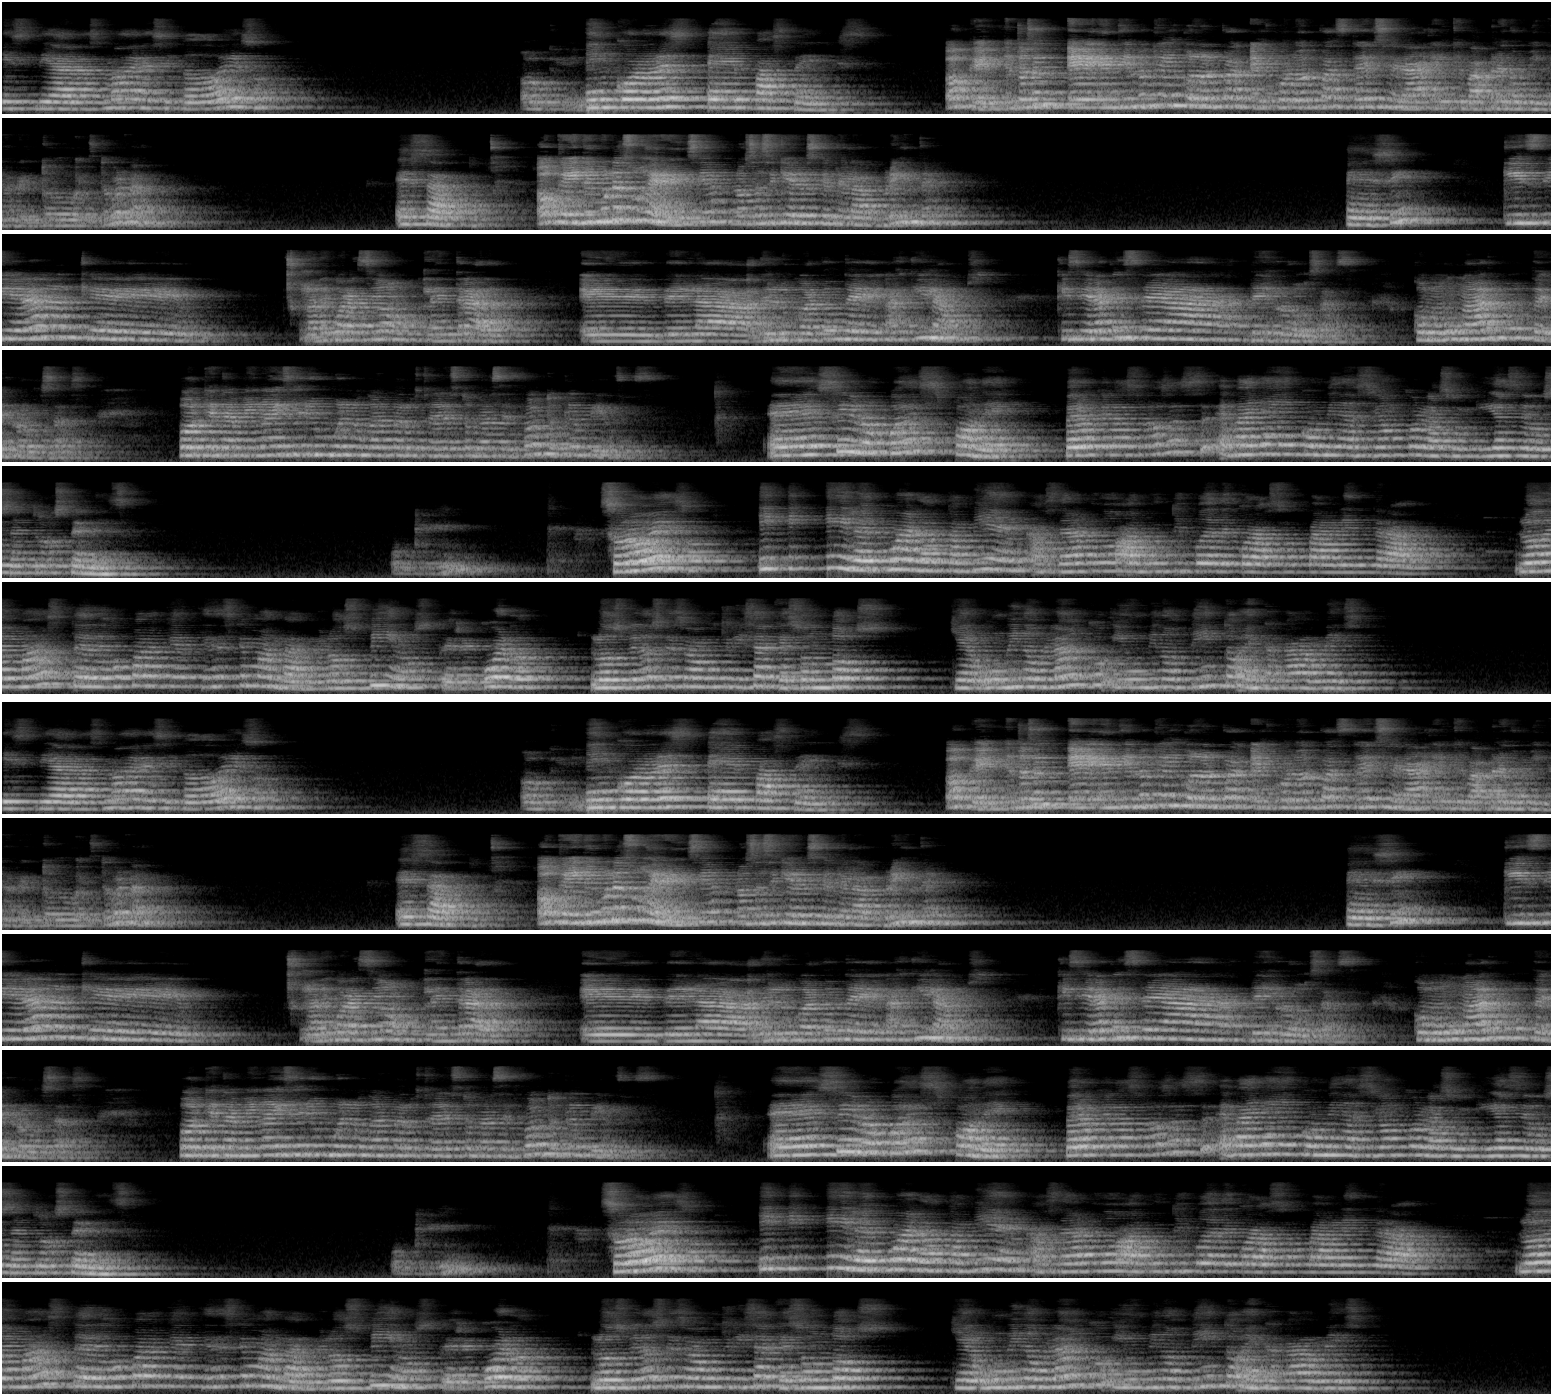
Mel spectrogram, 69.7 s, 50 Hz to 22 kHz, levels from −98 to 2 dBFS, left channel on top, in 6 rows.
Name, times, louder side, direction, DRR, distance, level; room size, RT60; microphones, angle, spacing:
voice 1, 0.0-2.0 4.4-6.3 14.6-15.2 21.7-22.2 40.6-42.4 42.8-47.3 51.0-51.7 52.1-52.3 52.6-57.1 57.8-62.0 62.5-64.6 65.2-68.2, equal, 20° left, -3 dB, 0.4 m, -28 dB
voice 2, 3.9-4.4 7.1-12.7 15.6-18.6 22.9-24.7 25.5-27.0 27.6-30.5 31.1-33.2 33.8-35.4 36.2-39.5 49.4-49.9, left 1 dB, 60° left, -6 dB, 1.4 m, -30 dB
4.9 x 2.2 x 2.8 m, 0.97 s
head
